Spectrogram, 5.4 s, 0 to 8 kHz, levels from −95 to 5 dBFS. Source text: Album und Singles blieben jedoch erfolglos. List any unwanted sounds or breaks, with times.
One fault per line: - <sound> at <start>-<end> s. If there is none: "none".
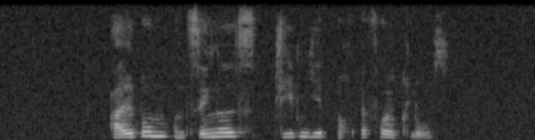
- dropout at 3.3-3.4 s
